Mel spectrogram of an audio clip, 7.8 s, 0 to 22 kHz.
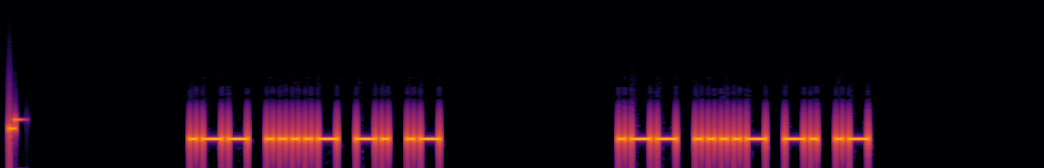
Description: Morse code, heard as a keyed tone, about 25 wpm, 700 Hz. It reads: W4NA W4NA
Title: Call Signs Repeated 3x - 25wpm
